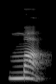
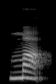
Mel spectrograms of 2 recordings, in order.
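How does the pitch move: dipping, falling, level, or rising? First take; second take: falling; falling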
